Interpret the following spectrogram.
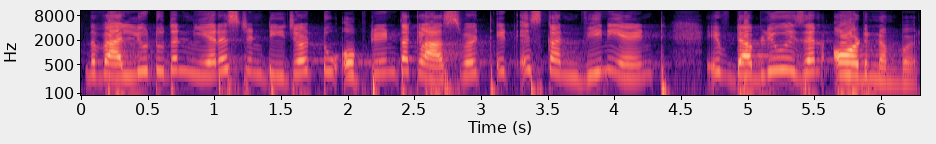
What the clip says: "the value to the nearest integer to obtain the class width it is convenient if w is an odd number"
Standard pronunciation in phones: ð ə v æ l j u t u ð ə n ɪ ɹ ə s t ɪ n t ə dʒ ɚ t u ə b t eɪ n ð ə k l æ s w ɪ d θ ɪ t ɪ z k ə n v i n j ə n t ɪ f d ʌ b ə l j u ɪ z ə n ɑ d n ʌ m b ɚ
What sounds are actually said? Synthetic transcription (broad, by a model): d ə v æ l j u t u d ə n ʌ ɹ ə s t ɪ n t ə dʒ ɚ t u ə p t eɪ n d ə k l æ s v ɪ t ɪ t ɪ z k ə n v i n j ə n t ɪ f d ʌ b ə l j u ɪ z ə n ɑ d n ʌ m b ɚ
